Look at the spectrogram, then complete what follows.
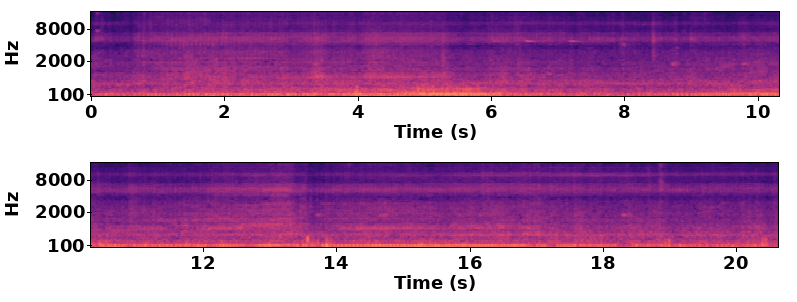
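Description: Small motorcycle engine running steadily while riding along a street, its pitch rising and falling with the throttle, swelling about four to six seconds in and again around ten seconds in.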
